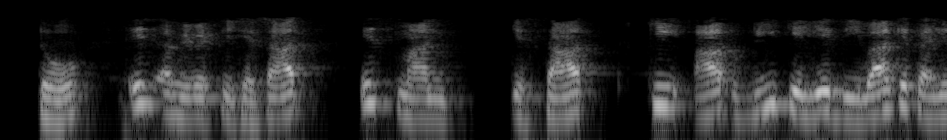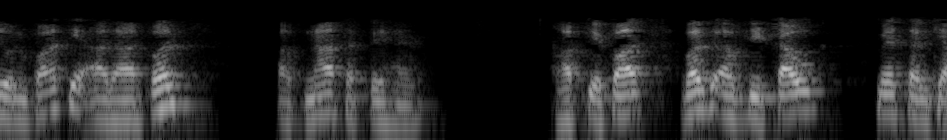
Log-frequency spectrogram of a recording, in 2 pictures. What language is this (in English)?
Hindi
